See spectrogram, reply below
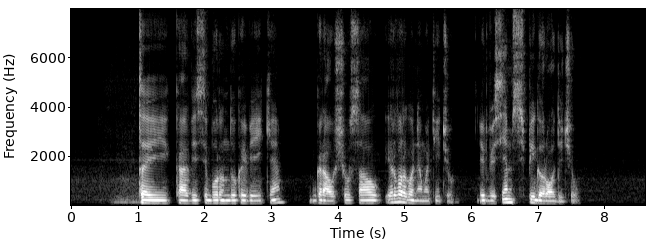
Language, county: Lithuanian, Vilnius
